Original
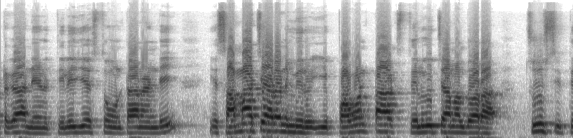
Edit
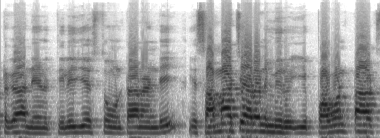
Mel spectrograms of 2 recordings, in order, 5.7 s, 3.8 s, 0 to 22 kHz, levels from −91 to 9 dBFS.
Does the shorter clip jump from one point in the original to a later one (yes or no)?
yes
